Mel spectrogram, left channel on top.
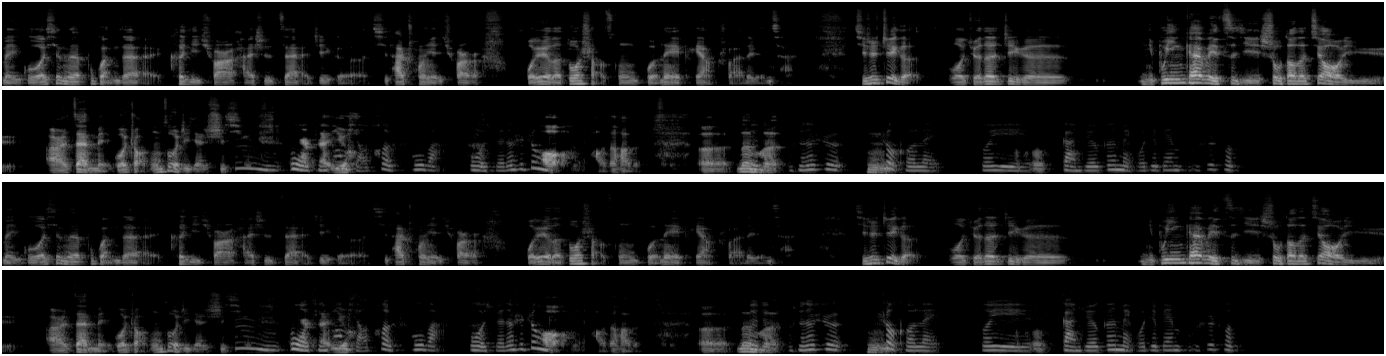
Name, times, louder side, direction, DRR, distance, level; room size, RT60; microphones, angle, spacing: voice 1, 0.0-7.9 8.2-9.2 9.5-10.7 11.4-14.0 14.3-16.5 16.8-17.4 19.2-19.5 19.8-21.6 22.5-22.7 24.1-24.3, left 4 dB, 45° left, 0.5 m, -35 dB
voice 2, 16.1-18.2 18.5-19.3 21.3-21.5 21.8-22.2 22.6-23.2 23.6-26.2, right 1 dB, 25° right, 0.7 m, -41 dB
7.9 x 6.9 x 4.5 m
head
